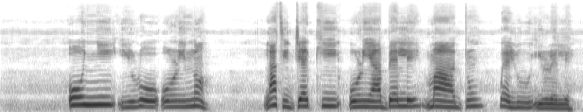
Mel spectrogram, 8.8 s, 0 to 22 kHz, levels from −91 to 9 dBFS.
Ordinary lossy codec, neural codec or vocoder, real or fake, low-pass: none; codec, 44.1 kHz, 7.8 kbps, Pupu-Codec; fake; 19.8 kHz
